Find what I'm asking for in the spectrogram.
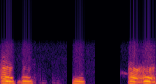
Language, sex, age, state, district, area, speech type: Malayalam, female, 45-60, Kerala, Thiruvananthapuram, rural, conversation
